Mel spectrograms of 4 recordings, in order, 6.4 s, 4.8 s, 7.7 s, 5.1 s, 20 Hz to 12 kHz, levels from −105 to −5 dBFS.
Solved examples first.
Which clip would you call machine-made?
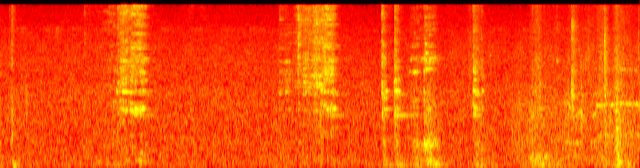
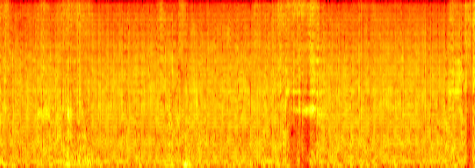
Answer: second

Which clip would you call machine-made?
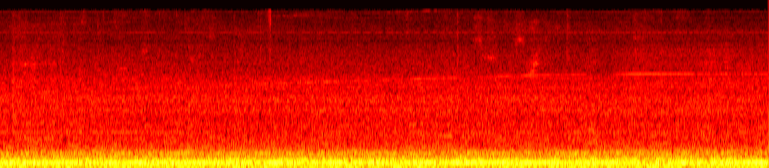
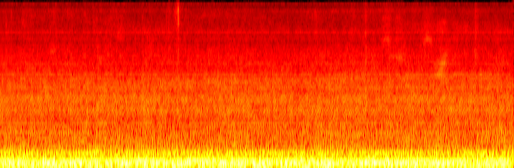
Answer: second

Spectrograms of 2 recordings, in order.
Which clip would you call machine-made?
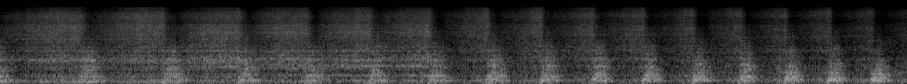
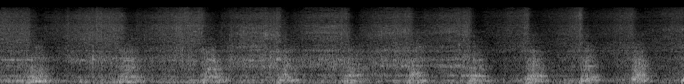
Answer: second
